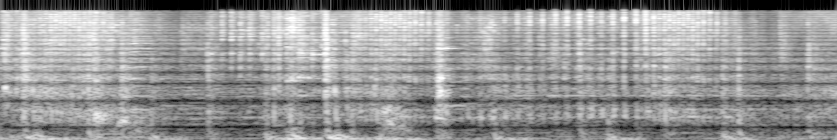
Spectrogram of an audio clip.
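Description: Cartoon action music under mechanical sound effects: clanks and rattles of a telescoping robotic claw arm as it shoots out and grabs.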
